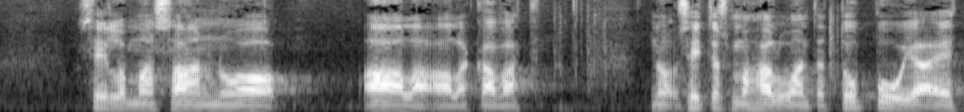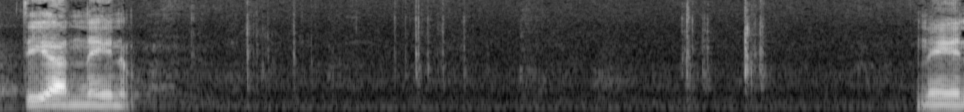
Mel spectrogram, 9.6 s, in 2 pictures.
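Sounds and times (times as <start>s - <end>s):
speech: 0.4s - 5.6s, 9.4s - 9.6s
faint computer keyboard typing: 2.7s - 3.1s, 6.0s - 7.2s, 8.2s - 8.7s.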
